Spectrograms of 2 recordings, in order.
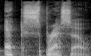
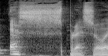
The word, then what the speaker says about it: espresso: Well, you know, you've got the classics espresso, which a lot of Americans mispronounce and they say espresso. But it's really espresso, as you guys know.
